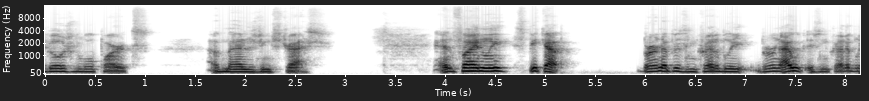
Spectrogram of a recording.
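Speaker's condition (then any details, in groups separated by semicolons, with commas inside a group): No condition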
